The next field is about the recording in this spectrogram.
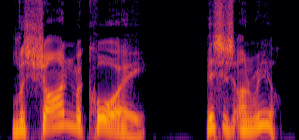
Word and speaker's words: LeSean: His given name is L-E-S-H-A-W-N. He goes by L-E-S-E-A-N. How odd is that? Like, his name it's pronounced the same, but he spells it differently than his birth name.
